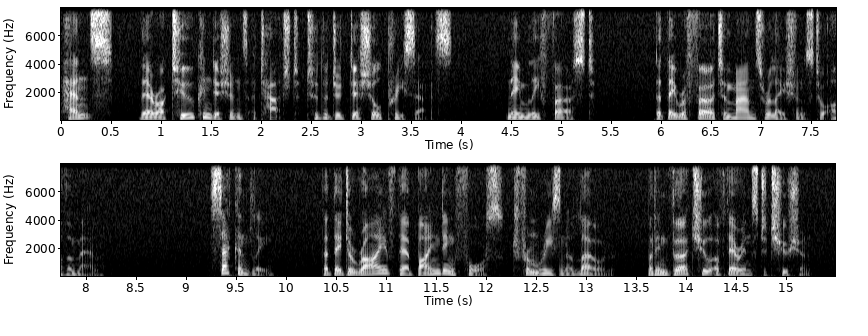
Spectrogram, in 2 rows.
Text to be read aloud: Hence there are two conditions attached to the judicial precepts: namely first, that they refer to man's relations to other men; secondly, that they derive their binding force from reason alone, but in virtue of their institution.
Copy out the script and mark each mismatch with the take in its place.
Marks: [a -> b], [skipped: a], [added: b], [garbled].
Hence there are two conditions attached to the judicial precepts: namely first, that they refer to man's relations to other men; secondly, that they derive their binding force from reason alone, but in virtue of their institution.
